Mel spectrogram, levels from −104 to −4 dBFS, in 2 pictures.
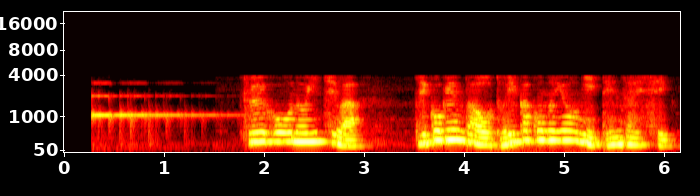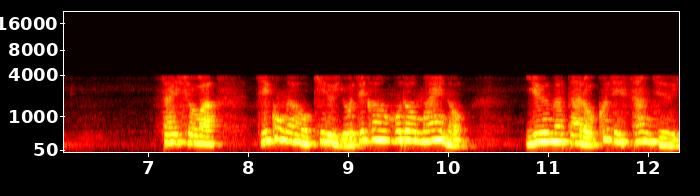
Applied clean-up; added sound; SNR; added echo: none; none; none; reverberation time 0.3 s.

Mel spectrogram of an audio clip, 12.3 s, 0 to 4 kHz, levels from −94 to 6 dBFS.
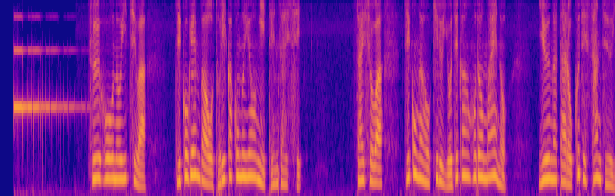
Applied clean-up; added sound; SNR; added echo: none; none; none; none.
